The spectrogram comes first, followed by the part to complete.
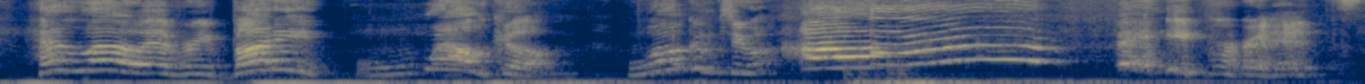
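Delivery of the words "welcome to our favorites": voice breaking very high and very slow. Welcoming everybody at the start, voice cracking. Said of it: "That was a weird voice crack".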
